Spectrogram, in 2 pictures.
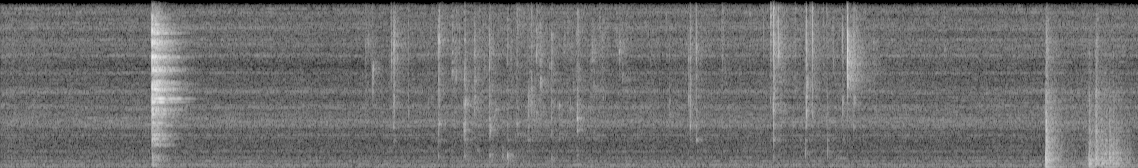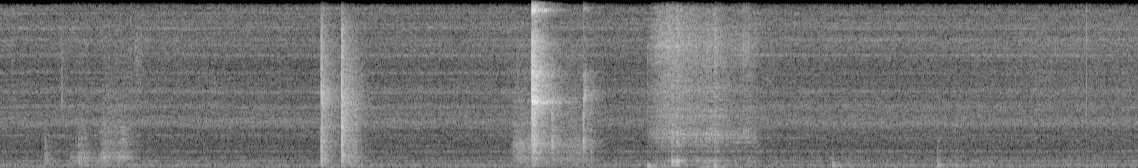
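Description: Utensil knocking and scraping against a stainless steel saucepan as a sauce is stirred, in scattered clinks over a steady low background.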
